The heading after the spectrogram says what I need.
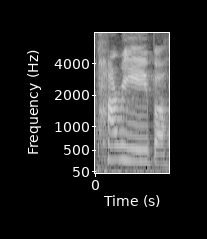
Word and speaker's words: Paraiba: You're never going to get 95 carats of Paraiba tourmaline ever on Jewellery Maker.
